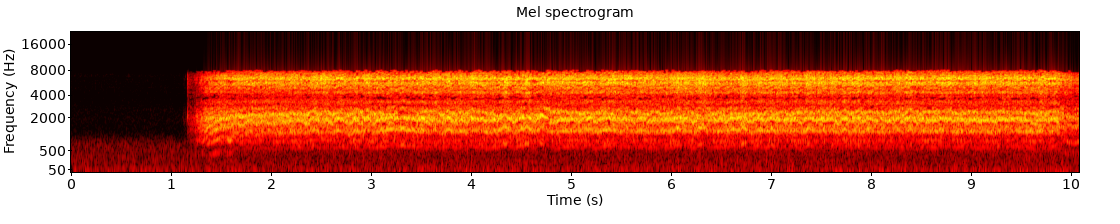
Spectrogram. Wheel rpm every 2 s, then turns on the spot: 20, 150, 160, 160, 160.
none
